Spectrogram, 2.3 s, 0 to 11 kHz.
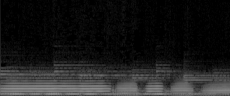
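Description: Brass section of a 1970s Soviet pop band, played from a vinyl record: a held chord for about a second, then a few short punchy notes and a new chord near the end.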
